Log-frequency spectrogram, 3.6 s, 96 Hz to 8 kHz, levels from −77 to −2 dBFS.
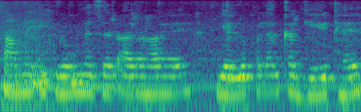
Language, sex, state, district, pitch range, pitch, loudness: Hindi, female, Chhattisgarh, Raipur, 190-200 Hz, 195 Hz, -18 LUFS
